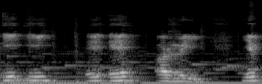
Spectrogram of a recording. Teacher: जिनका उच्चारण जीवा के अग्र भाग से होता है उन्हें अग्र स्वर कहा जाता है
